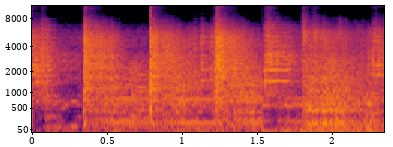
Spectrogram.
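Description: Irregular metal knocks and clanks of hammering in a sheet-metal workshop, several a second, some leaving a brief ringing tone.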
